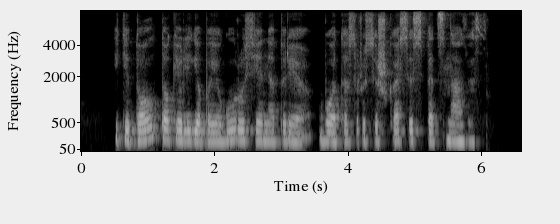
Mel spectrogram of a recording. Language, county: Lithuanian, Vilnius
